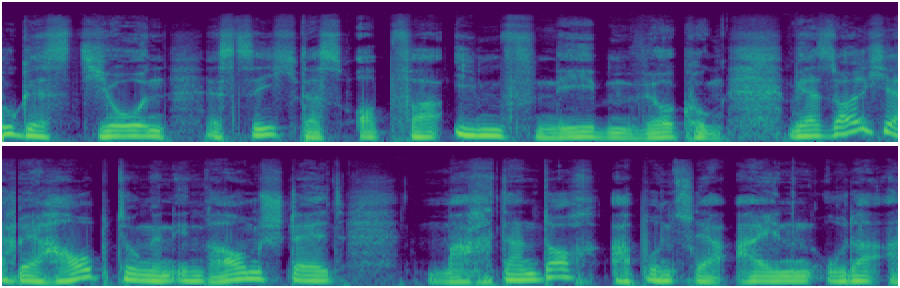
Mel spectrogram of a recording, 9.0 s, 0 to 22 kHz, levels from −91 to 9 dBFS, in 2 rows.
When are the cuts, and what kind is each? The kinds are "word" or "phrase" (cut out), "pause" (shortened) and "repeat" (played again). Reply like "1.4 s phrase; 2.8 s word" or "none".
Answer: 1.1 s word; 1.5 s word; 2.2 s word; 4.5 s word; 5.5 s word; 6.5 s word; 7.0 s word; 7.9 s word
